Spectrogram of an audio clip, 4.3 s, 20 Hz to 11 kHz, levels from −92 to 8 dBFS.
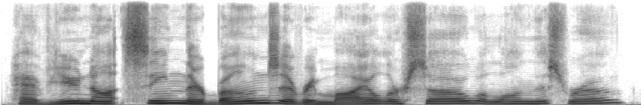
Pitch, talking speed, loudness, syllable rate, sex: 215 Hz, 180 wpm, -14 LUFS, 4.3 syllables/s, female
